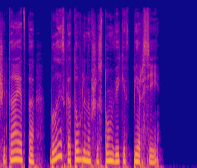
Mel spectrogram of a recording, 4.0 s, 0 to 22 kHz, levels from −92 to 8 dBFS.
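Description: At 0.49 s the speech cuts to silence for about 75 ms, resuming at 0.58 s further along, as though it had kept playing underneath. This is a Bluetooth dropout, likely packets arriving too late and discarded, with a gap that fits about four lost packets.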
